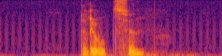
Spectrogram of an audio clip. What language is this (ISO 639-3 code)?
nor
